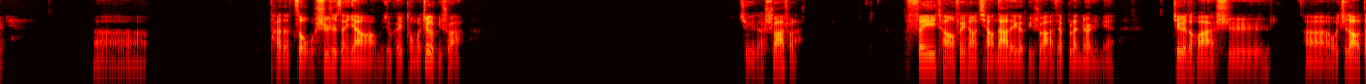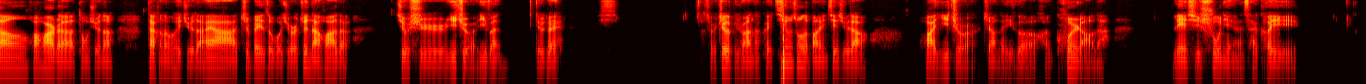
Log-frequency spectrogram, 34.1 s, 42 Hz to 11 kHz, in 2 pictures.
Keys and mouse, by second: 1.5 middle click, 2.3-3.5 drag, 3.5 middle click, 4.3-6.7 drag, 6.7 middle click, 7.3 click, 7.7-9.3 middle drag, 9.3 click, 9.7 middle click, 10.3 f, 10.9 shift+middle click, 11.4-12.6 drag, 12.6 ctrl+z, 12.9 click, 13.7 middle click, 14.3-15.3 drag, 15.3 middle click, 15.8 ctrl+z, 15.9 ctrl+z, 16.1 middle click, 16.6-17.9 drag, 17.9 middle click, 18.5-20.4 drag, 20.4-21.5 middle drag, 21.5-22.9 drag, 22.9-23.9 middle drag, 23.9-25.0 drag, 25.0 middle click, 25.6 click, 25.9-27.3 middle drag, 27.3-31.0 drag, 31.0 middle click, 31.7-33.0 drag, 33.0 ctrl+z, 33.1-34.1 drag.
